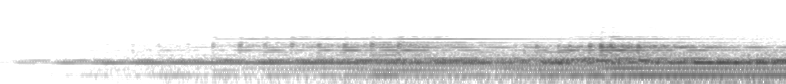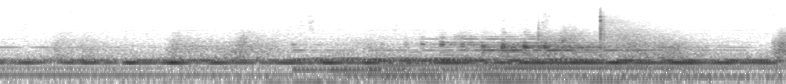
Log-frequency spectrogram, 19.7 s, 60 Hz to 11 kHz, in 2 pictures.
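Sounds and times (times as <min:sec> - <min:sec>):
noise drones: 0:05.2 - 0:19.6.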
